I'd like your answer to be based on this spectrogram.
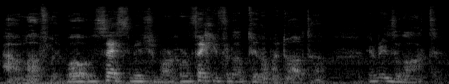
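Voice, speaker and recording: A man's voice: mid-range voice, animated, fast, bright, forceful tone. A worried older father played by a man in a tabletop game. He is polite and hesitant, stammering over his words and repeating himself. Faint noise sits behind him. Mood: polite, grateful.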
